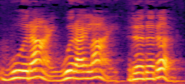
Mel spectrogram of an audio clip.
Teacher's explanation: no inglês americano se faz muito isso, esse D vira R, que é um contato muito rápido da língua com o céu da boca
